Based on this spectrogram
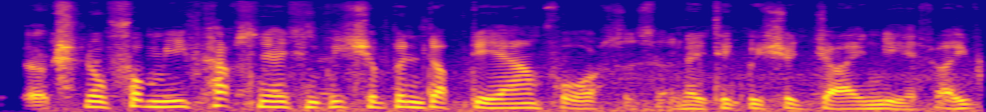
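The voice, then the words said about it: Cork Irish accent. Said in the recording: “Cork was your favourite accent ... here's a listen to some of your favourite accent”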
